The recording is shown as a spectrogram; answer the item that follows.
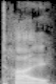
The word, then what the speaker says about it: Ti: They began to refer to themselves as Do and Ti. Do and T. I had to look up the pronunciation.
